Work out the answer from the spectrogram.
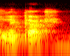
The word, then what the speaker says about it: Descartes: Fue Descartes o Descartes, como lo quieran pronunciar, porque se pronuncia Descartes.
